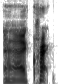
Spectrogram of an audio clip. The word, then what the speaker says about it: craic: So I listened to an album this week, which I'll get onto in a minute, by Crack Boy Mental. Crack is spelled CRAIC. – Irish.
